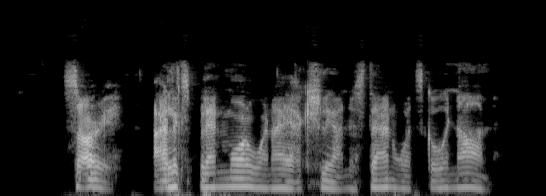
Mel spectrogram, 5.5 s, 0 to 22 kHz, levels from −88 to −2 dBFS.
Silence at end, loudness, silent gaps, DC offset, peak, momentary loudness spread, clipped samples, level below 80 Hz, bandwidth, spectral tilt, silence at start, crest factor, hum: 0.6 s; -28 LUFS; none; under 0.1%; -6 dBFS; 12 LU; under 0.1%; -60 dBFS; 7.4 kHz; -3.5 dB/octave; 0.65 s; 26 dB; none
